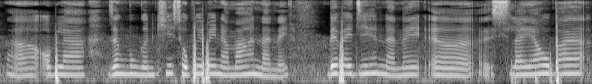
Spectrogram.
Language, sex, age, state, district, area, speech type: Bodo, female, 18-30, Assam, Kokrajhar, rural, spontaneous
